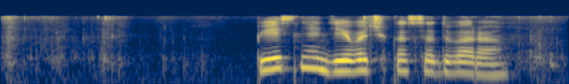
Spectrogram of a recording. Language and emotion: Russian, neutral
